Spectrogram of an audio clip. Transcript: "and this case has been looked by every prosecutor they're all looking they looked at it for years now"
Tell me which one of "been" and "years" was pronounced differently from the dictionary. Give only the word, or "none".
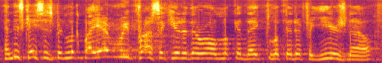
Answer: none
